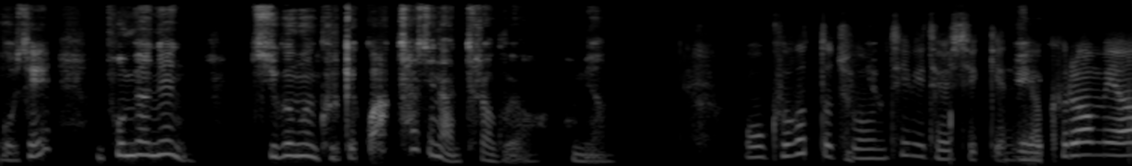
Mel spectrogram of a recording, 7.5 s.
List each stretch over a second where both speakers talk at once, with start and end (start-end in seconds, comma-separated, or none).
none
